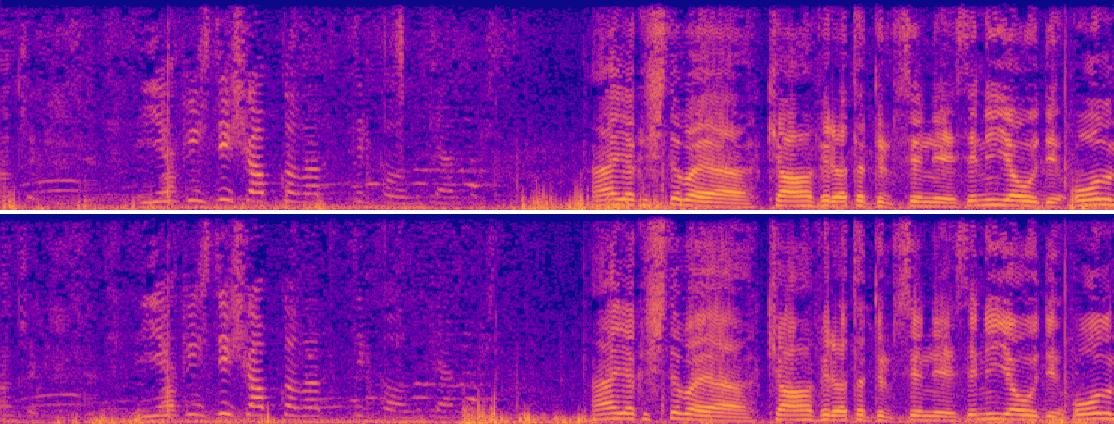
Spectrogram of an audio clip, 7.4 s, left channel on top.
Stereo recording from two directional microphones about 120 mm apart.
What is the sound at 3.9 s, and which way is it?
A man's voice, centre (ahead or behind).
